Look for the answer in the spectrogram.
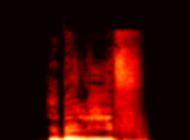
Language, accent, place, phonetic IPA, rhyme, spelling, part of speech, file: German, Germany, Berlin, [ˌyːbɐˈliːf], -iːf, überlief, verb, De-überlief.ogg
- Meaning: first/third-person singular dependent preterite of überlaufen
